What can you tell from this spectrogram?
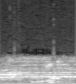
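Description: A phone ringtone plays a tinny, band-limited snippet of pop music with a sung vocal line, steady and moderately loud for about a second.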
